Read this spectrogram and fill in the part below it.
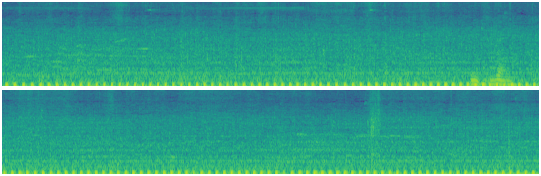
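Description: Motorcycle engine labouring up a steep, slippery trail, a loud close low putter pulsing rapidly and steadily for the whole stretch, with faint rattles and a brief voice partway through.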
